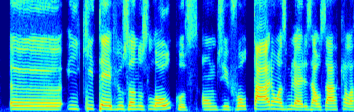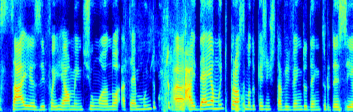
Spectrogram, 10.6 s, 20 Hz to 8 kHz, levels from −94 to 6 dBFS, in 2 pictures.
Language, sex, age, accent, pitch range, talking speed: Portuguese, male, 20-39, Brazilian, 215-280 Hz, 190 wpm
